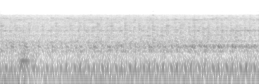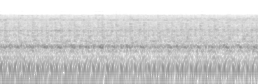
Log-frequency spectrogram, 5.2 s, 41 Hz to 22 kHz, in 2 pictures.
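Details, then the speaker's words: 4.8-liter V8 at idle, just started: light quick tapping three to four per second, worsens when warm; oil pressure light comes on at warm idle, goes off at 2000 rpm. "and that engine tapping noise doesn't sound so bad at the moment but as the vehicle warms up it gets worse"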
